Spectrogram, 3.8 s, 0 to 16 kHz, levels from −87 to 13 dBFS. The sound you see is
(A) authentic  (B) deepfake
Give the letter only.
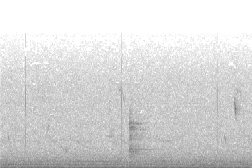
B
